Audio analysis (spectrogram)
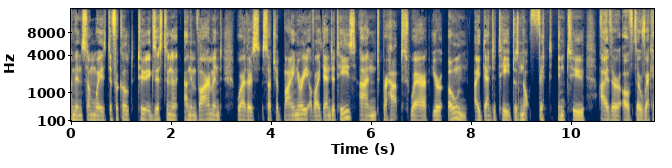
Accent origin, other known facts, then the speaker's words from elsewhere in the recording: Ulster, Ireland; also born or lived in Derry, Northern Ireland; I was born in Derry in 1995, shortly before the Belfast Good Friday Agreement, and I grew up in County Donegal with a mother from Germany and a father from Northern Ireland. I have a bit of a cross-border upbringing that extends beyond the island even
